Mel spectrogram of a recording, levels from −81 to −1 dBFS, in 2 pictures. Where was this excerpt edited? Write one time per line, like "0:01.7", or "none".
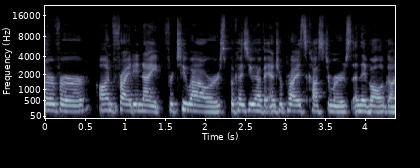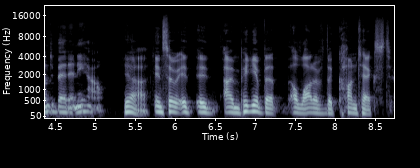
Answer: none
